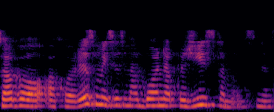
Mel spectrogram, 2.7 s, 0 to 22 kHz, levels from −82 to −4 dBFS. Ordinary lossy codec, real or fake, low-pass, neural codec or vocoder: AAC, 32 kbps; fake; 7.2 kHz; codec, 16 kHz, 4.8 kbps, FACodec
